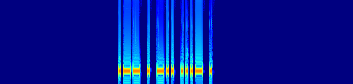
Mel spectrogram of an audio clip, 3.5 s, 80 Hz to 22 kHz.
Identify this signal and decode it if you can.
Morse code, heard as a keyed tone, about 53 wpm, 700 Hz. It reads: WEDVE
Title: Five Challenging Letter-Number Combinations 50wpm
